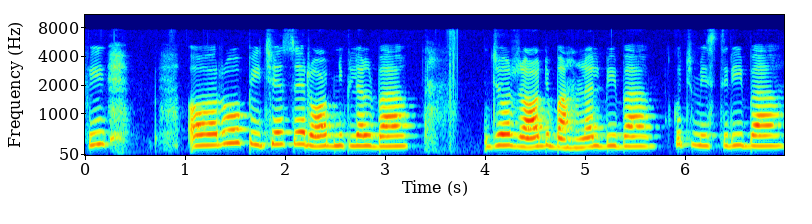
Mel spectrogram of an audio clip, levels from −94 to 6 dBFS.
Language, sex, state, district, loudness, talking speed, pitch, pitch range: Bhojpuri, female, Uttar Pradesh, Ghazipur, -18 LUFS, 120 wpm, 245 Hz, 235-260 Hz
